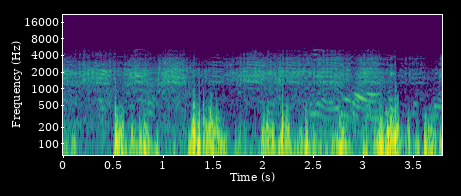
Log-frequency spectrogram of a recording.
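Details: Northern Gannets at the RSPB Bempton Cliffs colony, Yorkshire, on 27 June 2015, give harsh, low, grating croaks in short bursts roughly every second, over a steady hiss of colony noise and wind.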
